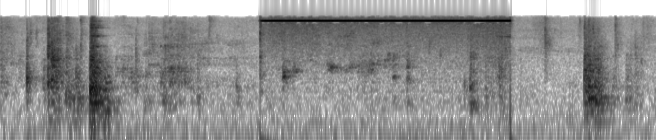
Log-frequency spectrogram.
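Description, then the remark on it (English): Clinks and knocks of a plastic beaker being handled and set down on the edge of a table, with a steady, loud high-pitched hiss lasting a couple of seconds in the middle as it is filled with blackcurrant juice. “Alright, well, I'll put some black currant in the beaker. I'll just put it on the edge of the table, and if you decide you want it, that's fair enough.”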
